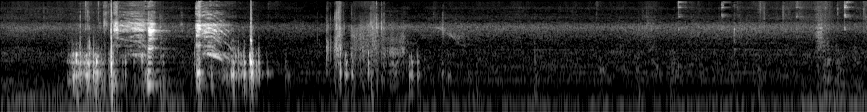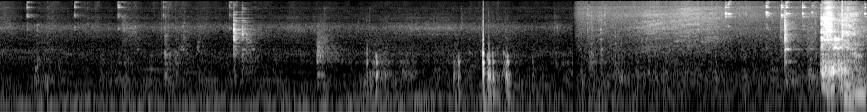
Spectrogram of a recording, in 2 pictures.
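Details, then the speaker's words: Irritant cough from chili-powder fumes while frying spices in a kitchen: two or three short, harsh cough bursts amid sizzling. "പൊടിയോട് ഇടുമ്പോൾ നമ്മളിങ്ങനെ ചുമയ്ക്കുമ്പോൾ ഏകദേശം നമുക്ക് മനസ്സിലാവും അത് മൂത്തുണ്ട്."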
